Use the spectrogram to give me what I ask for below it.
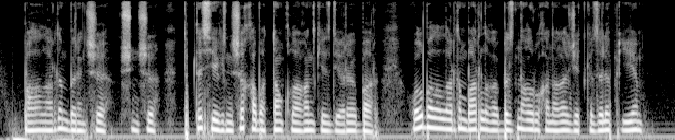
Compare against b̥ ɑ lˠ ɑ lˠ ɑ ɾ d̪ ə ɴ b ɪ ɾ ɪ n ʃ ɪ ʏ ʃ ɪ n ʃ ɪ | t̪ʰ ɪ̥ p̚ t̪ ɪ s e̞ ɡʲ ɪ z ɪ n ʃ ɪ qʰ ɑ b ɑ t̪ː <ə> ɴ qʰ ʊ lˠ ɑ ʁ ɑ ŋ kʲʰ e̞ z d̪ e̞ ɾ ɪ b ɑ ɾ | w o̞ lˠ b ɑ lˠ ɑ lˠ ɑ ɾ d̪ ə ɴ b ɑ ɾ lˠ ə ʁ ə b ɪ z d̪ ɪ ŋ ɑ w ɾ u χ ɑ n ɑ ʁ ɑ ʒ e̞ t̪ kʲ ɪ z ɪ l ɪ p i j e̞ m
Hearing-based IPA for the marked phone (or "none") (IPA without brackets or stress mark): ɑ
